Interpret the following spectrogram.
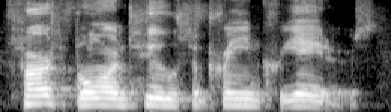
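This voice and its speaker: A man's voice: mid-range voice, takes it slowly. A young man hosting a casual commentary stream, reading fan-written character entries aloud and stumbling over long invented words, then thinking aloud about them. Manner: reads quoted text, then adds his own remarks. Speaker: host.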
